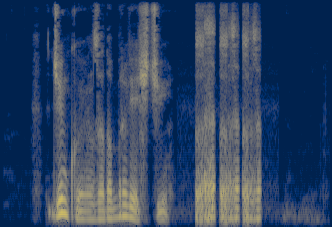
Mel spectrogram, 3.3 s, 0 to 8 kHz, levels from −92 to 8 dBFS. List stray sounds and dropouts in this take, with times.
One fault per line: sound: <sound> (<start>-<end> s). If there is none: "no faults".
sound: laugh (2.0-2.6 s)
